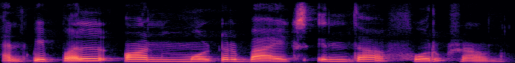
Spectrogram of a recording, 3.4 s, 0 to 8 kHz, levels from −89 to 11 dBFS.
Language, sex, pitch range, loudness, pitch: English, female, 195-230 Hz, -17 LUFS, 220 Hz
